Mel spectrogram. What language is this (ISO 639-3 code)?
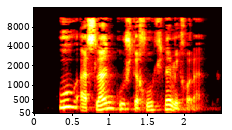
fas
